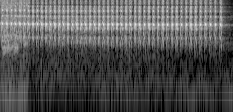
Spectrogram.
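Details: Cililin and Common Flameback (pelatuk bawang) in a close 'tembakan' duel, used as a masteran song-training recording for songbirds: a rapid, even trill of sharp notes at a steady mid-high pitch, about fifteen per second, ending abruptly.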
